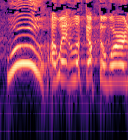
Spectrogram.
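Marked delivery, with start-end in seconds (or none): 0.1-0.7 high, loud "woo"; excited whoop. Real, not acted. Preacher thrilled by Twain's line, excited whoop. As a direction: let out a whoop.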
